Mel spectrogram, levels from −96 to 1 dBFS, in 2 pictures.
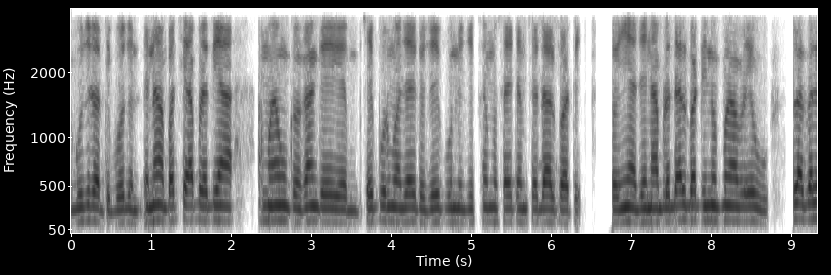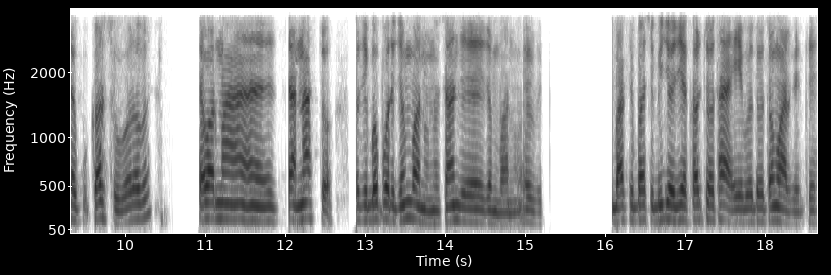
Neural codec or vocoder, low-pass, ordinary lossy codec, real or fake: none; 3.6 kHz; none; real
